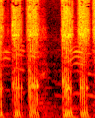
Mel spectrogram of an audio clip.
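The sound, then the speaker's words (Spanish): A person imitates a mother pig singing to her piglets with a series of short, rhythmic grunting oinks, six quick nasal bursts in two groups separated by a brief pause, fairly loud. “Eso es un canto de madre cerdo.”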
